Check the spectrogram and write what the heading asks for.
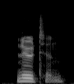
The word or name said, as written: newton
